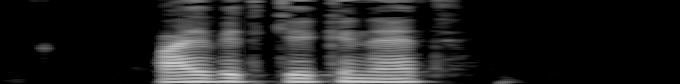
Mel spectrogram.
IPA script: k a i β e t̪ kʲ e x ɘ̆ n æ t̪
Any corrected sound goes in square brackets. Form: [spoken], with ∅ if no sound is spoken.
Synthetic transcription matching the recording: [p] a [j] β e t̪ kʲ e [k] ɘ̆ n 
